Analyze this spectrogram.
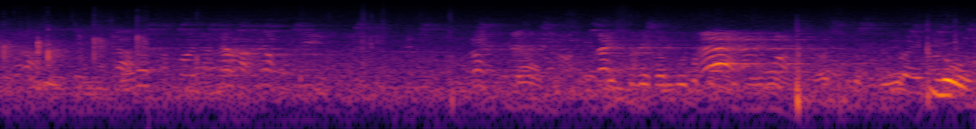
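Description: Men shout to each other outdoors on an open field.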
